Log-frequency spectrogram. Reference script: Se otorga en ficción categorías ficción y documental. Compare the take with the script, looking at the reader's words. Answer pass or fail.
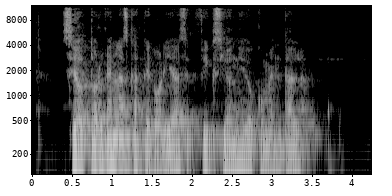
fail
